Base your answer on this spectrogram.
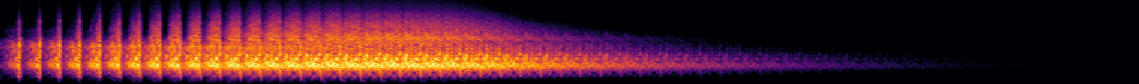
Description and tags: Adaption of my "backwards swoosh" sound effect, fed through a delay VST with the feedback quickly increased to a very high level and then dropped down. Reminded me of a suitable effect for a warphole or something like that, hence the name. Yet another attempt at making an "Astroboy" style effect.
backwards, swoosh, echo, feedback, delay, space, science-fiction, sci-fi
